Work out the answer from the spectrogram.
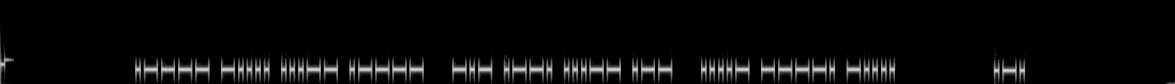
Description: Morse code, heard as a keyed tone, about 28 wpm, 700 Hz. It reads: 1631 KP3W 496 R
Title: Worked All Europe DX Contest - QTC Exchange - 28wpm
